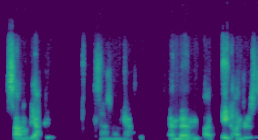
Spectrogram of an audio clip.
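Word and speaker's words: 三百: 200 ni hyaku, 300 sambyaku, the H turns into a B for the ease of pronunciation, basically. If you try to say san hyaku, it's kind of like 2 exhales in a row.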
